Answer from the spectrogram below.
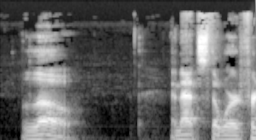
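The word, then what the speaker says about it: לא: So the aleph is silent, so it's pronounced low, low.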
